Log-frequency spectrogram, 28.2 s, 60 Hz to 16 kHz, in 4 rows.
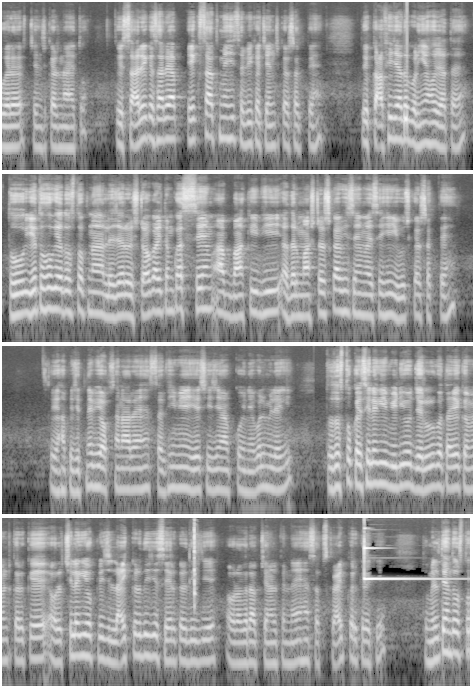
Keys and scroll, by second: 4.7 Escape, 12.4 Down, 13.8 Up, 16.0 Escape, 18.8 Escape.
